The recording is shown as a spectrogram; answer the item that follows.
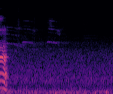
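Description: Quiet outdoor background with a faint low rumble of a light breeze on the microphone.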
